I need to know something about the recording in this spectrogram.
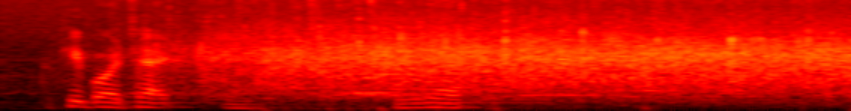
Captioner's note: applause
